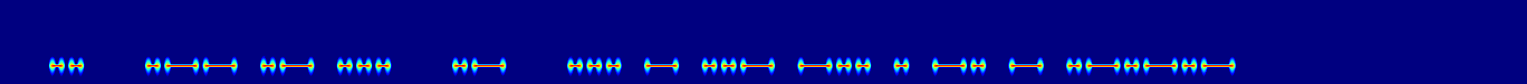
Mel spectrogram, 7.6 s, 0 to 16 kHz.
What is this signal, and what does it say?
Morse code, heard as a keyed tone, about 25 wpm, 700 Hz. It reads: I WAS A STUDENT.
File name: practice / 25wpm / Sentences with 3-Word Phrases - 25wpm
